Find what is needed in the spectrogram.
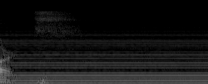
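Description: Steady electrical mains hum, a low buzz with many even overtones, holding at one level.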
